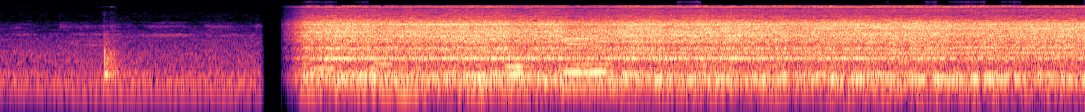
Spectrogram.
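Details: Mixer grinder after its faulty mains cord was replaced: after a quiet moment the motor snaps on to a steady high whine holding an even pitch; it runs normally.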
